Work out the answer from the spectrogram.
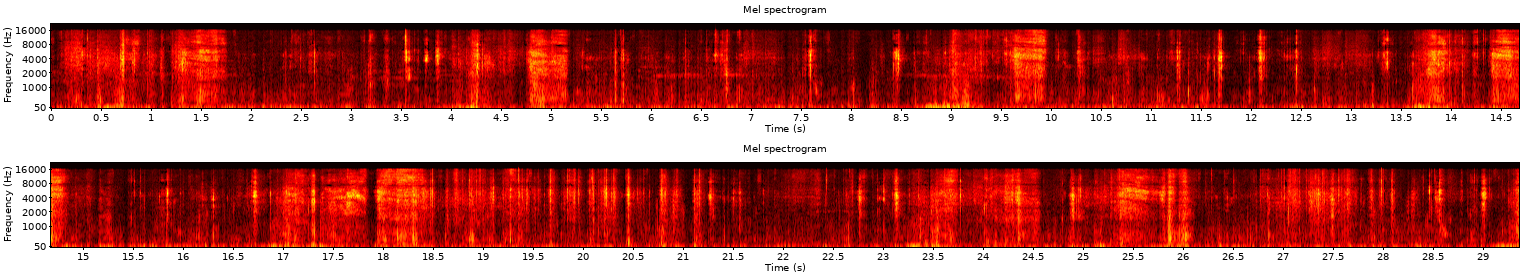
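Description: A person chewing and biting into sauce-coated chicken and pulling it apart by hand, close to a lapel microphone: irregular clicks and short bursts of wet mouth noise.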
